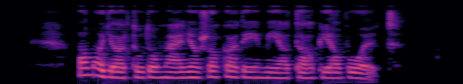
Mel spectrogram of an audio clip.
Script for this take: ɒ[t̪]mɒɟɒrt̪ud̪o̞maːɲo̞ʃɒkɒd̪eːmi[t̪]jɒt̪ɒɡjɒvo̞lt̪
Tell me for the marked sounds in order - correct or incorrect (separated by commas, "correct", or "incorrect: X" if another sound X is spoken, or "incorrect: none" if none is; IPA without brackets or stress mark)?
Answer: incorrect: none, incorrect: none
